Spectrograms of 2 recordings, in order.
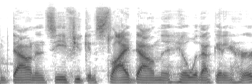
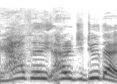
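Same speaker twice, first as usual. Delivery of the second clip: put-on kids; 11 semitones higher than usual. Kids shocked at broken arm.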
